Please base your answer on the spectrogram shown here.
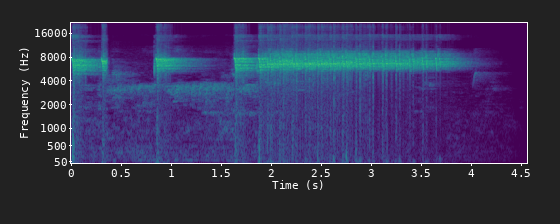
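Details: Blue-crowned hanging parrot's song, recorded for tutoring cage birds: two brief, very high, shrill bursts over a faint lower whistled tone, then a long, sustained, piercing buzzy trill that fades to silence.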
